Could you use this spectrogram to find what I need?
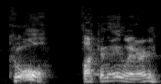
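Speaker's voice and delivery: high, loud retold enthusiasm; mock approval. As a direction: cheer him on with put-on approval. Retells his reply to Larry.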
